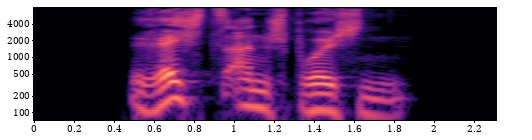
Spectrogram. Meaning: dative plural of Rechtsanspruch
- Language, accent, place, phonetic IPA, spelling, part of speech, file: German, Germany, Berlin, [ˈʁɛçt͡sʔanˌʃpʁʏçn̩], Rechtsansprüchen, noun, De-Rechtsansprüchen.ogg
